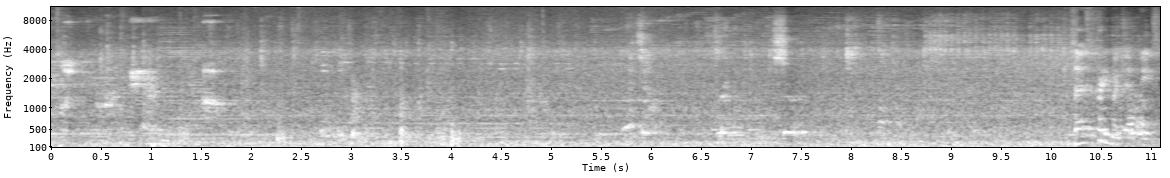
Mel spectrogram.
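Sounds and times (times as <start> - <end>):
rumbling soundtrack noise: 0.0 - 11.0.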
